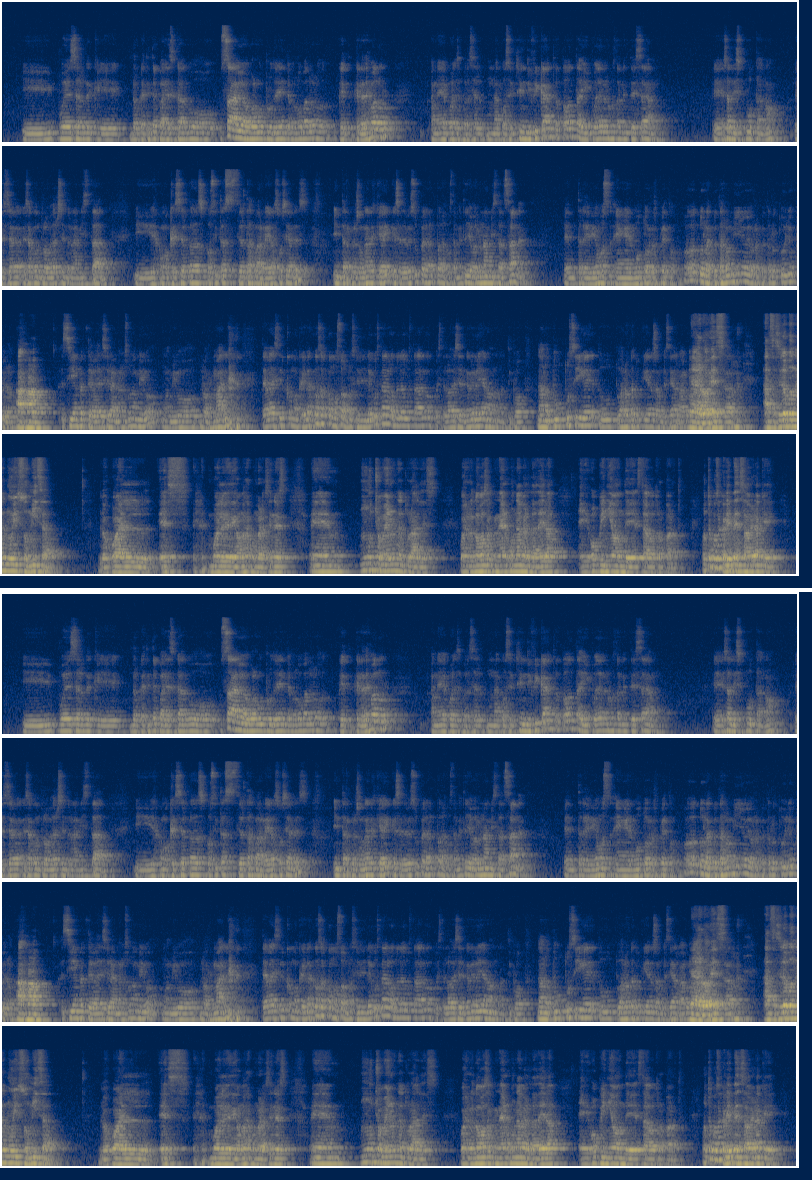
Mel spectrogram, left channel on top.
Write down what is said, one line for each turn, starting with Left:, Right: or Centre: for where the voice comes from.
Centre: Y puede ser de que lo que a ti te parezca algo sabio o algo prudente o algo valor o que, que le des valor, a mí me puede parecer una cosa insignificante o tonta y puede haber justamente esa eh, esa disputa, ¿no? Esa, esa controversia entre la amistad y es como que ciertas cositas, ciertas barreras sociales, interpersonales que hay que se debe superar para justamente llevar una amistad sana entre, digamos, en el mutuo respeto. Oh, tú respetas lo mío, yo respeto lo tuyo, pero
Left: Ajá.
Centre: siempre te va a decir al menos un amigo, un amigo normal, <laughs> te va a decir como que las cosas como son, ¿no? Si le gusta algo o no le gusta algo, pues te lo va a decir. En cambio, ya no, no, tipo, no, no, tú, tú sigue, tú, tú haz lo que tú quieras, aunque sea raro,
Left: Claro,
Centre: no te voy
Left: es
Centre: a juzgar. <laughs>
Left: hasta cierto punto es muy sumisa. lo cual es, <laughs> vuelve, digamos, a conversaciones eh, mucho menos naturales, pues no vas a obtener una verdadera eh, opinión de esta otra parte. Otra cosa que había pensado era que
